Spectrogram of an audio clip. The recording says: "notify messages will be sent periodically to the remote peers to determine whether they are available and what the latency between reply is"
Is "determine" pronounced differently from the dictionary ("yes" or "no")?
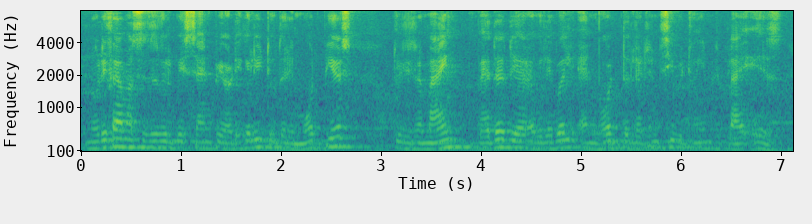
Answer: yes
